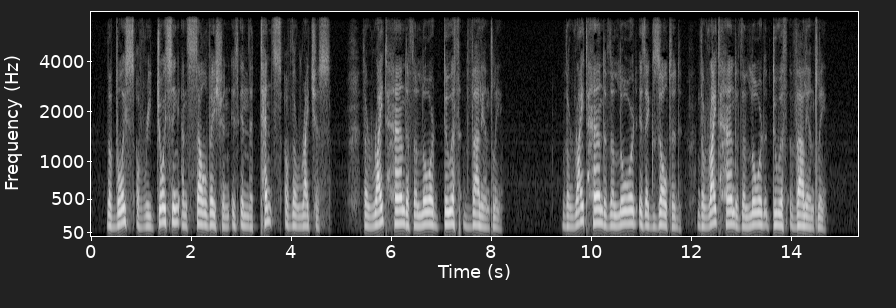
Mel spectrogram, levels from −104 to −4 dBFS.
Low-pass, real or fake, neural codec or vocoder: 7.2 kHz; real; none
